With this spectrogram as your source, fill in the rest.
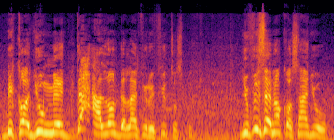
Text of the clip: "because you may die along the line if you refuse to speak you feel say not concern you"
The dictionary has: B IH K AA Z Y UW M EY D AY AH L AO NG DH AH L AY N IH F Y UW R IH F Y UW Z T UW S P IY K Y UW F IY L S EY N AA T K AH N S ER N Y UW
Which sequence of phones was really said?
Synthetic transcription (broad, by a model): B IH K AA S Y UW M EY D AY AH L AO NG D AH L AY IH F Y UW R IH F Y UW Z T UW S P IY K Y UW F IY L S EY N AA K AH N S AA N Y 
